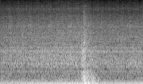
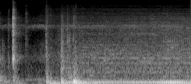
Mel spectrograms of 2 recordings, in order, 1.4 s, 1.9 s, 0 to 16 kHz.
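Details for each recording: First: 2021 Ford F250 6.7 Powerstroke diesel after replacing both fuel filters and priming: deep even rumble with one brief thump as it settles; steady idle, no stumble, running normally. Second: 2021 Ford F250 6.7 Powerstroke priming after changing the fuel filter, key cycled: lift pump gives a low, uneven rough hum as trapped air works out of the filter housing, then settles; air in fuel system during priming.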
